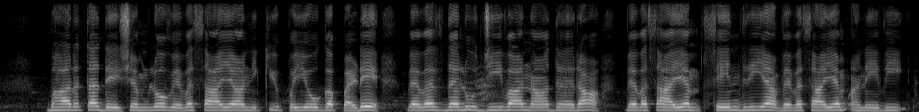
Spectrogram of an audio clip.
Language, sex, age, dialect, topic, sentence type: Telugu, female, 18-24, Southern, agriculture, statement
